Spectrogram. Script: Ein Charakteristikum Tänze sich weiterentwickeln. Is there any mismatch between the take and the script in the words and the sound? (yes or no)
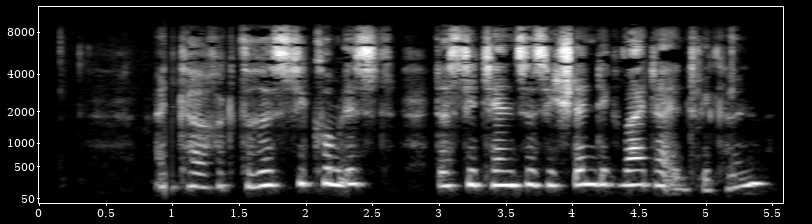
yes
